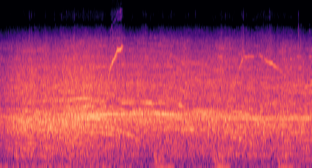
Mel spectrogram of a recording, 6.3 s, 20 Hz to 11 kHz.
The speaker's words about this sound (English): The same golden fairy tale coach that carried her to the coronation in June 1953, Her Majesty and Prince Philip, to the thunderous cheers of hundreds of thousands of her subjects lining the room.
